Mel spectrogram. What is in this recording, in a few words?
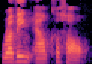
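"rubbing alcohol", English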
